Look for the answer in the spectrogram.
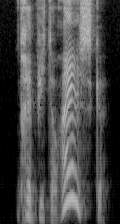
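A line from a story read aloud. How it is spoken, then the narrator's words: Exclaimed. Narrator (French): s'écria Rarogne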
